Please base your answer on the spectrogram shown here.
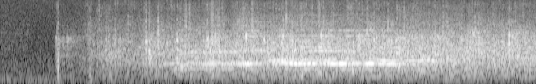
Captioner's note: applause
